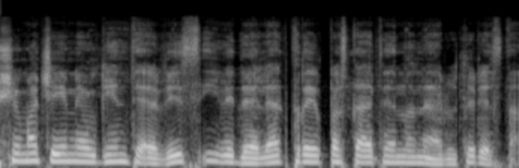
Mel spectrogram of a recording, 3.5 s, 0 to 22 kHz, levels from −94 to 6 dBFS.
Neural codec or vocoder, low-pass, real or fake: codec, 44.1 kHz, 3.4 kbps, Pupu-Codec; 14.4 kHz; fake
